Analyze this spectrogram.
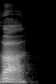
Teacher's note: for the voiced dental fricative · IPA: /ð/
